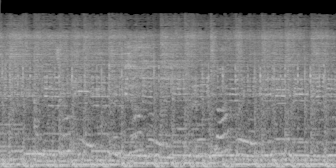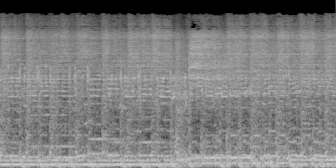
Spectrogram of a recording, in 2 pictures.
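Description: Live punk rock band playing loud and without a break: electric guitar, upright double bass and drum kit.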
